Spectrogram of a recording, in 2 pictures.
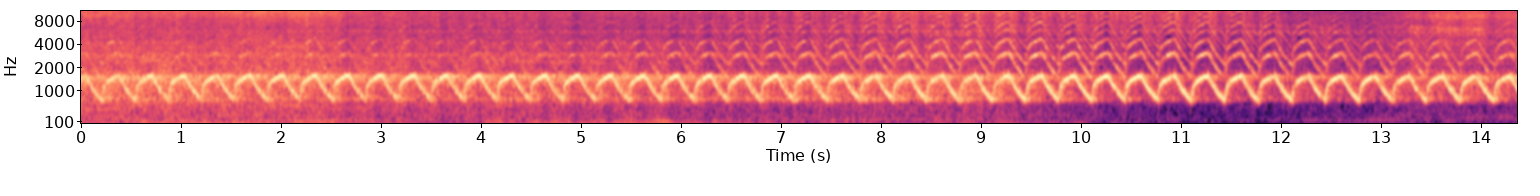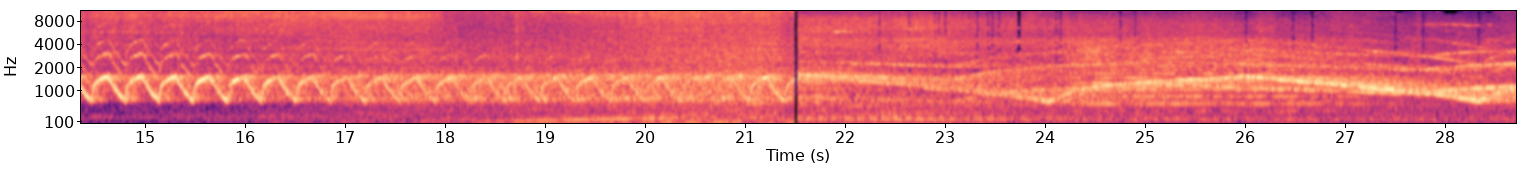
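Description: Emergency vehicle siren on a fast yelp, sweeping up and down several times a second, with traffic noise underneath. About three-quarters of the way through it changes abruptly to several sirens on a slow wail, each rising and falling over a couple of seconds and overlapping one another.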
